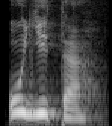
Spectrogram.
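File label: "удита", Komi, female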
